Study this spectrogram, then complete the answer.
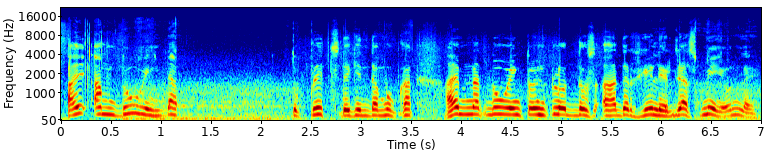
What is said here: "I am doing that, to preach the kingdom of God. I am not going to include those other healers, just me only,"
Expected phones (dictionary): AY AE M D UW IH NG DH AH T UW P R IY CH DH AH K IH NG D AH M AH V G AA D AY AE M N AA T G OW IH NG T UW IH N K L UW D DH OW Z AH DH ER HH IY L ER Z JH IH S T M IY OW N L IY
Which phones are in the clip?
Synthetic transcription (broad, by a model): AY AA M D UW IH NG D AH T UW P R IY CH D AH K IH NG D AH M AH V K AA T AY M N AA T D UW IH NG T UW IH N K L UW D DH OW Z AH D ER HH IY L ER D JH IH S T M IY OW N L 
